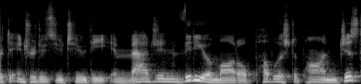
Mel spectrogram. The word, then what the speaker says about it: Imagen: introduce you to the Imagine video model published upon just a few weeks ago by researchers from Google first let's talk about the clever name while pronounced imagine to allude to the creativity of the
